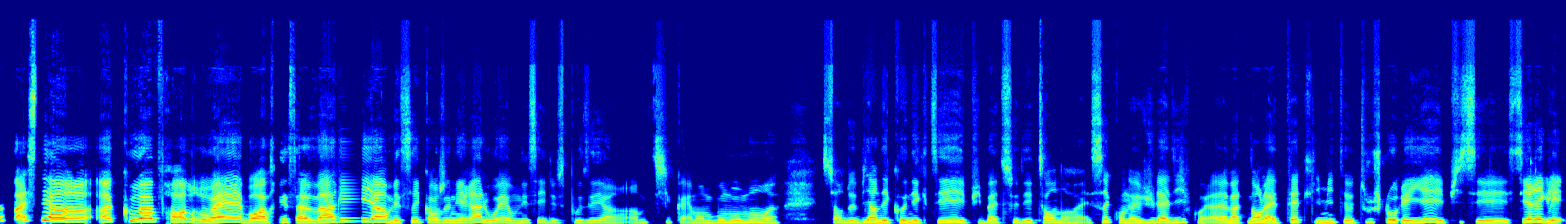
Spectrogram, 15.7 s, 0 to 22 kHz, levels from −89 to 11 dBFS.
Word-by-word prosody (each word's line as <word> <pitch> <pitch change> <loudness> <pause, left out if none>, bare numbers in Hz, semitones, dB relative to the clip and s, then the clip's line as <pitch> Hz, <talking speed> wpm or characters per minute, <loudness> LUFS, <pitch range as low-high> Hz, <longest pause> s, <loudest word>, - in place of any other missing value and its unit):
bah, - - +6
c'est 410 0 +2
un 290 -4 +7
un 280 +2 +3
coup 340 -3 0
à 300 0 +9
prendre. 250 -4 +1
Ouais, 255 +4 +5
bon, 205 0 +2
après 205 +6 +3
ça 210 -3 +2
varie, 260 +8 +2
hein. 260 0 +6
Mais 210 -3 -1
c'est 230 +3 -5
vrai 230 - -7
qu'en 215 -1 -3
général, 215 +2 -2
ouais, 205 +2 -3
on 185 -1 -11
essaye 185 +1 -11
de 195 - -11
se 185 - -19
poser 205 +1 -9
un 180 -1 -10
un 100 -1 -14
petit 205 - -14
quand - - -12
même - - -11
un 185 - -9
bon 210 +2 -7
moment, 210 -1 -5 0.5
histoire 215 0 -8
de 210 +1 -4
bien 220 +2 0
déconnecter 215 +2 -2
et - - -6
puis, 185 0 -17
bah, 185 -1 -5
de 180 - -19
se 200 - -9
détendre. 200 0 -6
Ouais, - - -11
c'est 220 +4 -6
vrai 235 - -5
qu'on 200 -4 -9
a 180 - -3
vu 195 +2 -8
la 205 -3 +1
différence 225 +4 -9
quoi 185 - -10
là - - -5
là 185 -1 -2
maintenant, 185 +6 0
la 185 -4 +2
tête, 230 +5 -4
limite, 210 -3 -5
touche 235 +3 -12
l'oreiller, 225 +2 0
et - - -2
puis, 220 - -13
c'est 185 -2 -2
c'est 250 0 0
réglé. 255 - +1
210 Hz, 245 wpm, -22 LUFS, 195-235 Hz, 0.5 s, à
